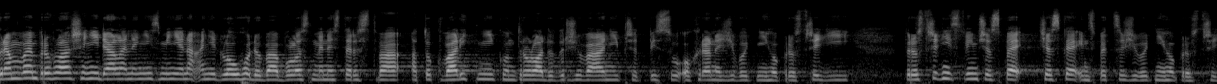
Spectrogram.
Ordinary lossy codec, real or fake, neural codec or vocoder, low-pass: AAC, 64 kbps; real; none; 14.4 kHz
